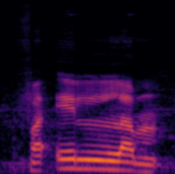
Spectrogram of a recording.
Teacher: لیکن نون پر غنہ نہیں ہے کیونکہ لام آ گیا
